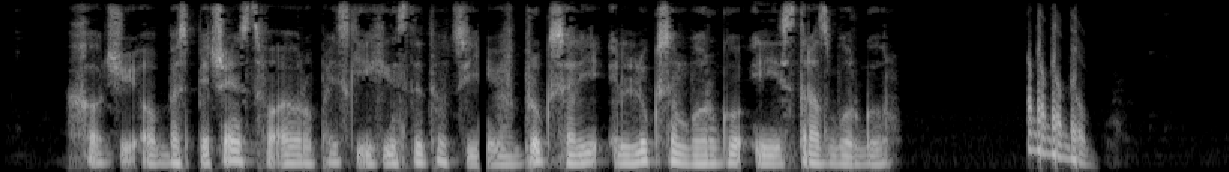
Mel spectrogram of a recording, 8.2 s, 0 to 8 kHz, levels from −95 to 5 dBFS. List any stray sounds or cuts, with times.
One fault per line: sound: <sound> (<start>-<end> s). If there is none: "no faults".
sound: dropout (3.2-3.3 s)
sound: chirp (6.8-7.3 s)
